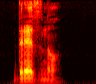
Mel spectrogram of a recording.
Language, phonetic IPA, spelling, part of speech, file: Polish, [ˈdrɛznɔ], Drezno, proper noun, Pl-Drezno.ogg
